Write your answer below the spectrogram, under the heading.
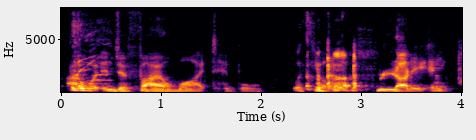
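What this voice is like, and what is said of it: Bad put-on British accent. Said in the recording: “what is that atrocious British accent you did on the podcast”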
